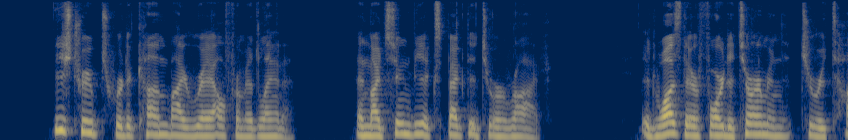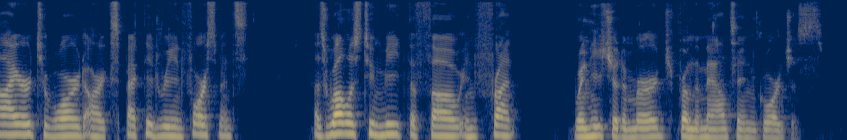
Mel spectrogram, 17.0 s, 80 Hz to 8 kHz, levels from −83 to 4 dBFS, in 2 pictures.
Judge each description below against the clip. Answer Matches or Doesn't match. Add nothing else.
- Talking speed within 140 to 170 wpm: Matches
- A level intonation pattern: Doesn't match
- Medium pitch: Matches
